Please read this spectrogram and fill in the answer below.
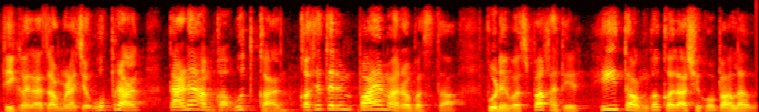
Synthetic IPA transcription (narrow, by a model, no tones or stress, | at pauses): t̪ikəlãd͡zəmɳat͡ɕeʔupɾãnt̪ːãɽ̃eamkaʔut̪kankəɕẽt̪əɾenpajmaɾəbəst̪a | puɽ̤eʋəspakʰat̪iːɾhit̪ɔamkakəlaɕikɔpaɡlaɡla̰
